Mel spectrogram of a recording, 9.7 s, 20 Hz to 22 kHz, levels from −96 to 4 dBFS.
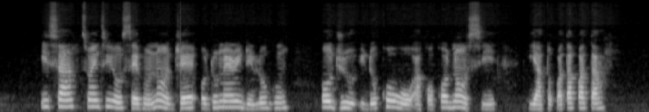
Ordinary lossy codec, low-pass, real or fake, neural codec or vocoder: none; 19.8 kHz; real; none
